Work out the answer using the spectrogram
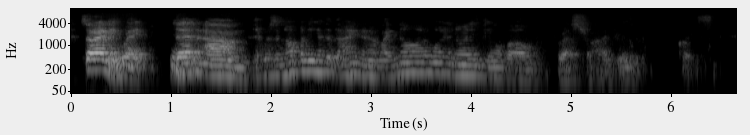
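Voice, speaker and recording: Very fast and somewhat breathy, a man with a fairly high pitch speaks with lively intonation and big swings in loudness. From Guatemala. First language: Spanish. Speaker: restaurant manager. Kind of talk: public talk at community meeting. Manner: halting.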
